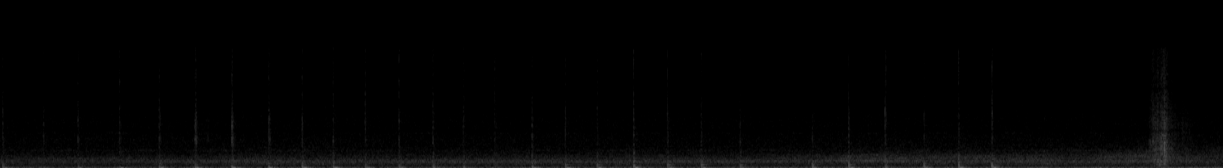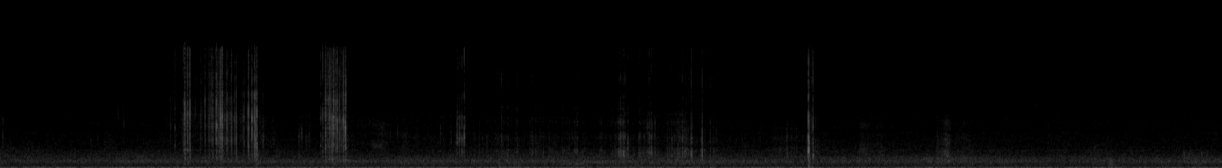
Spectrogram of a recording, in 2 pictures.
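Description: Paintbrush stippling paint onto a stencil: soft, regular dabbing taps about three a second. From about halfway there are scattered crisp crackles and a single sharp click as the stiff stencil sheet is handled.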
